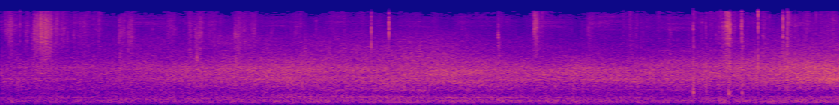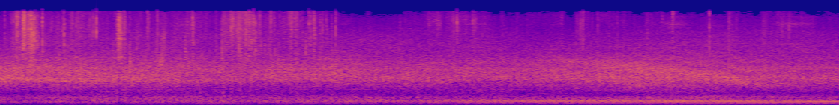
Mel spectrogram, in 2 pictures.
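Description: Steady road traffic from a busy street: passing cars swell about halfway through and again near the end, with a low engine rumble building toward the end. Light, scattered crunches of footsteps on dirt and twigs.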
